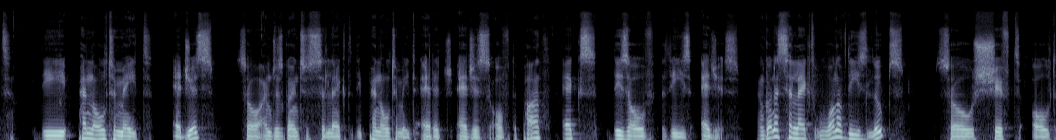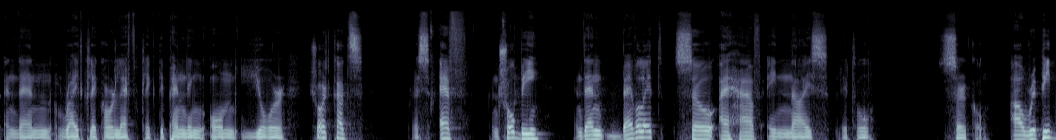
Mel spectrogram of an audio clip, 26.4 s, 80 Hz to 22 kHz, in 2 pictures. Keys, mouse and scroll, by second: 0.4 alt+shift+right click, 3.8 alt+shift+right click, 7.0 x, 7.8 scroll up 1, 7.9-9.5 middle drag, 9.5 right click, 9.9 alt+shift+right click, 10.3-14.1 middle drag, 18.5 f, 19.4 ctrl+b, 25.7 shift+middle click, 25.9-26.4 scroll up 3.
